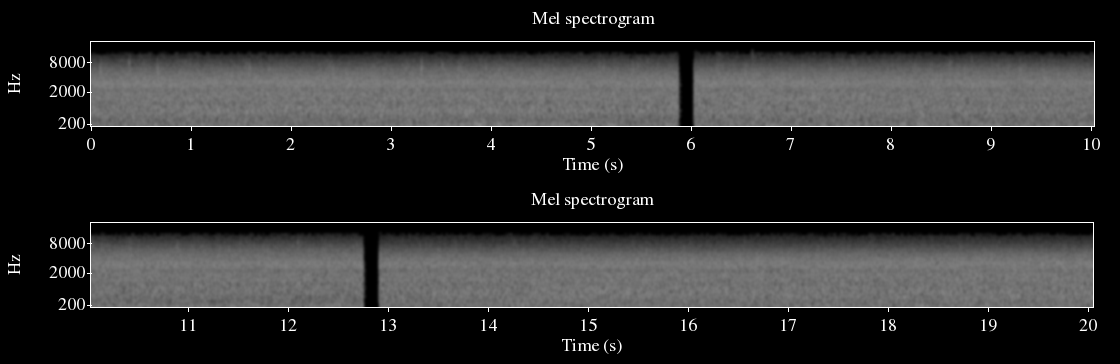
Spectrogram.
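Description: Steady rain pours down outdoors.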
